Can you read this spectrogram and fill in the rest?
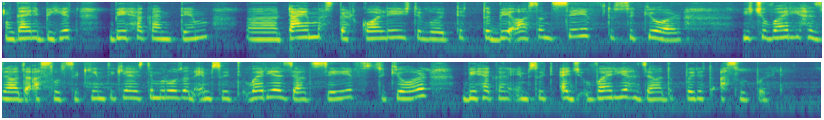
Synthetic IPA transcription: ɡɐɾʲibiɦit̪beːhɐkɐnt̪im | ʈaːjmɐspʲɐʈʰkoːleːd͡ʒt̪iʋəːt̪ʲit̪ːɨbiʔaːsɐnseːft̪ɨsɨkʲjoːɾ | jit͡ʃʰiʋɐɾijɐhzʲjaːd̪a̰ʔɐ̰sɨlsɨkʲimt̪ʲikʲɐːzʲt̪imɾoːzɐnɐmʲsɨːt̪ʲʋɐɾʲjɐzʲjaːd̪seːfsɨkʲoːɾbeːɦɐkɐnɐmʲsɨːt̪ʲʔɐd͡ʒʋɐɾjɐɦzʲjaːd̪ɐpəɾʲit̪ʰɐsɨlpəʈ

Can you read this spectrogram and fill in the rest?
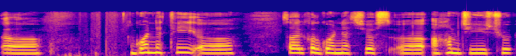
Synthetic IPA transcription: ɡɔnjɐt̪ʰi | saːɾikʰud̪ɡɔnjɐt̪ʰjosɐɦɐmd͡ʒiːt͡ʃʰu

